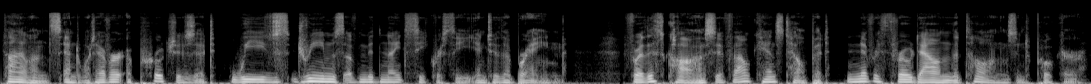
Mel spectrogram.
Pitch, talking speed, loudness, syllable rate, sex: 100 Hz, 155 wpm, -19 LUFS, 4.3 syllables/s, male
